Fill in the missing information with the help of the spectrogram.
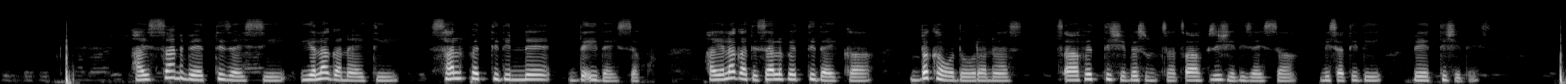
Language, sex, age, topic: Gamo, female, 25-35, government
